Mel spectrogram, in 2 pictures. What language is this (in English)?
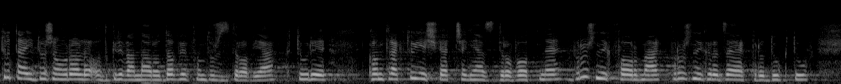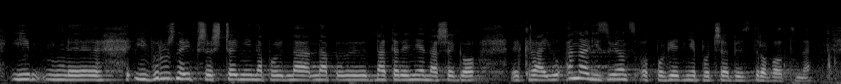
Polish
